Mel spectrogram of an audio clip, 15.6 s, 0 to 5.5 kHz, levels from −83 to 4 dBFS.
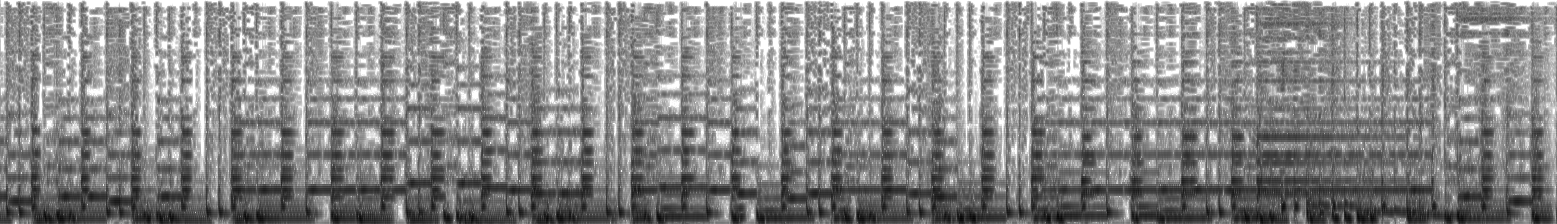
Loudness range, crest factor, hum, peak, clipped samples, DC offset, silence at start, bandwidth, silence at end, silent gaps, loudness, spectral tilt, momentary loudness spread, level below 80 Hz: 1 LU; 8 dB; none; 0 dBFS; 0.8%; 0.6%; 0 s; 5.4 kHz; 0 s; none; -10 LUFS; -7.5 dB/octave; 3 LU; -14 dBFS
